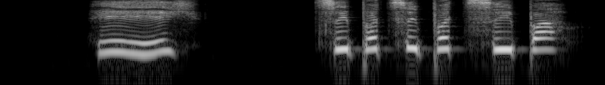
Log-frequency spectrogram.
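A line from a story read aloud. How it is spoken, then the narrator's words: Squeaky rustling creature voice. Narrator (Russian): пропищала норуш на особом шуршащем наречии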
